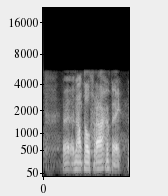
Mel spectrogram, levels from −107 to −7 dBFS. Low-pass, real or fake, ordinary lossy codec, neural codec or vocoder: 5.4 kHz; fake; none; codec, 16 kHz, 1 kbps, FreqCodec, larger model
